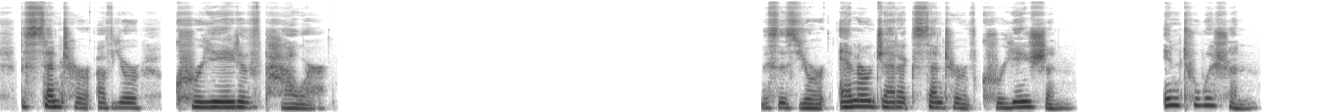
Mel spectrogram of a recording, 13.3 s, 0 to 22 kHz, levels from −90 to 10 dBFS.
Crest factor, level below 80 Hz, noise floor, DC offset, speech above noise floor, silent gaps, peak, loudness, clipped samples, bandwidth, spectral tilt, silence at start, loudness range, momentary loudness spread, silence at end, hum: 18 dB; -78 dBFS; under -90 dBFS; under 0.1%; over 72 dB; 1.62-1.76 s, 3.38-7.61 s, 10.77-11.63 s; -4 dBFS; -19 LUFS; under 0.1%; over 20 kHz; -5 dB/octave; 0.2 s; 11 LU; 13 LU; 0.75 s; none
